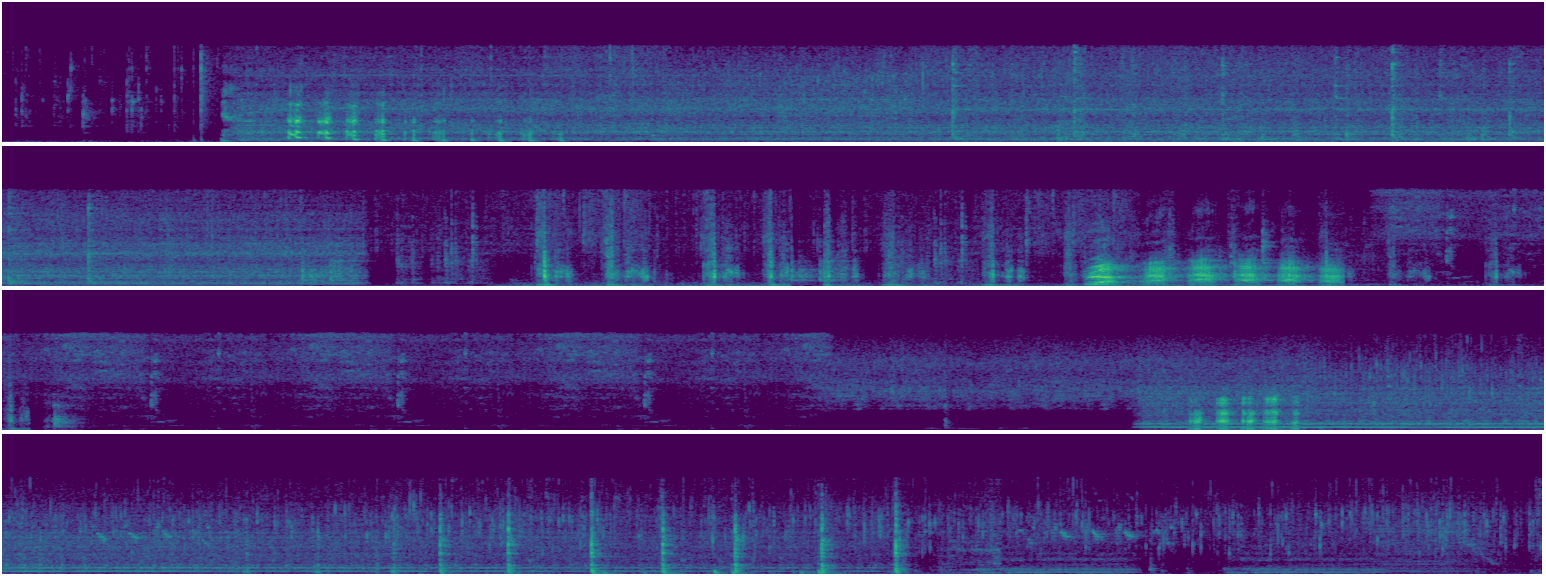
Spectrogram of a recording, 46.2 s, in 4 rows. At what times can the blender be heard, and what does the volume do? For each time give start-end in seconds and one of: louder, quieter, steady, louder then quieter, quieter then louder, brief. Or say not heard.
1.7-14.3 steady
31.6-46.2 quieter.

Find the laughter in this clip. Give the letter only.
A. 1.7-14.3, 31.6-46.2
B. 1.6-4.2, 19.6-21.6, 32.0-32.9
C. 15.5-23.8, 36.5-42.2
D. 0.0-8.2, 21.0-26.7
B.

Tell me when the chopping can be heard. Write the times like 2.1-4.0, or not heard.
15.5-23.8, 36.5-42.2.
